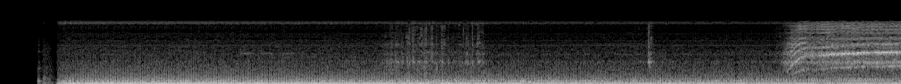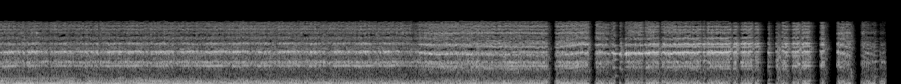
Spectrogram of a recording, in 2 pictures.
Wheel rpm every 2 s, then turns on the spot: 0, 0, 20, 10, 190, 240, 230, 220, 180.
4-6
